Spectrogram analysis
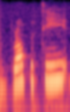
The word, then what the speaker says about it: property: Okay, so put the stress at the very very beginning.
